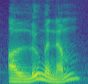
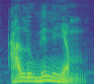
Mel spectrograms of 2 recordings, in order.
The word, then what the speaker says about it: aluminium: it but just remember Americans will say aluminum British people will say aluminium okay so depending on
